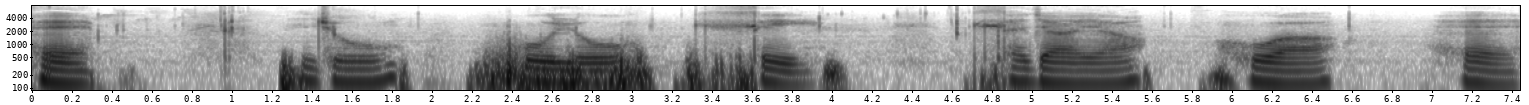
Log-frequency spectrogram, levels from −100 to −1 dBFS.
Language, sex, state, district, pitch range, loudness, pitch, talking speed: Hindi, female, Rajasthan, Jaipur, 125-140 Hz, -19 LUFS, 135 Hz, 55 wpm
